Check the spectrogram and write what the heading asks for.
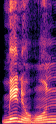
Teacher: نون مشدد کا غنہ ہوگا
